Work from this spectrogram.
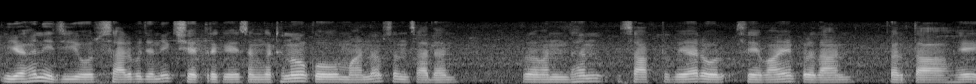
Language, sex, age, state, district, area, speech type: Hindi, male, 30-45, Madhya Pradesh, Harda, urban, read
